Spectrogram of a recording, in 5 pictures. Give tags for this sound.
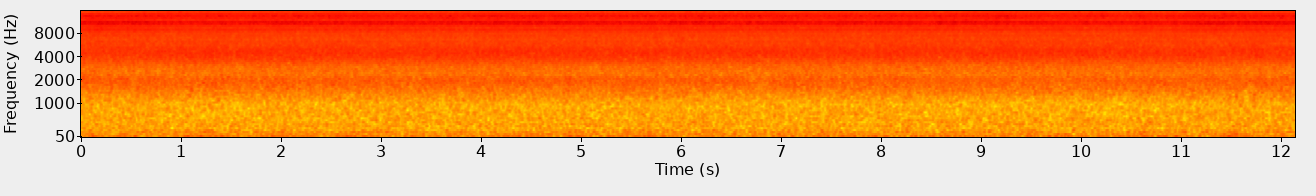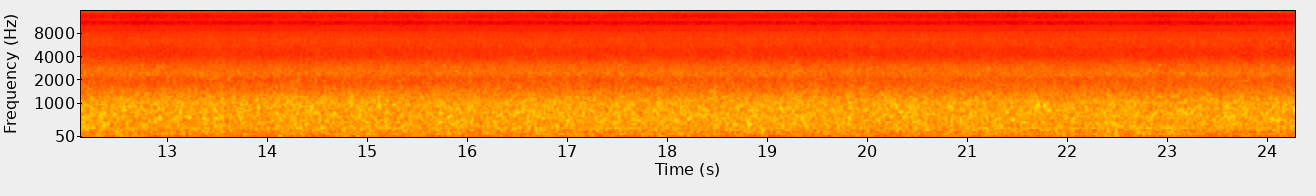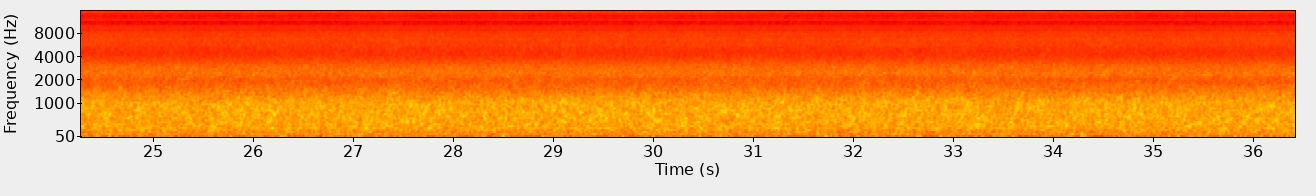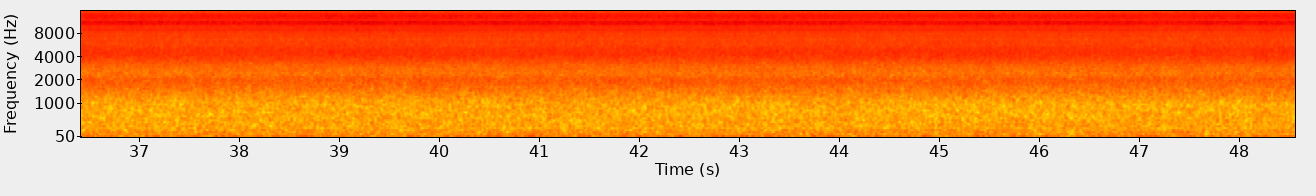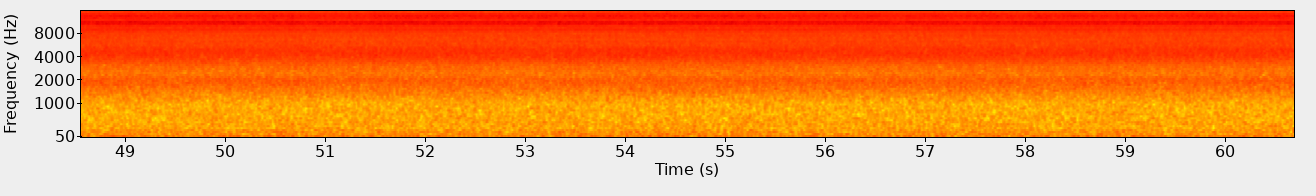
water; mena-falls; binaural; paronella-park; mena-creek; rushing; noise; field-recording; stream; river; water-fall

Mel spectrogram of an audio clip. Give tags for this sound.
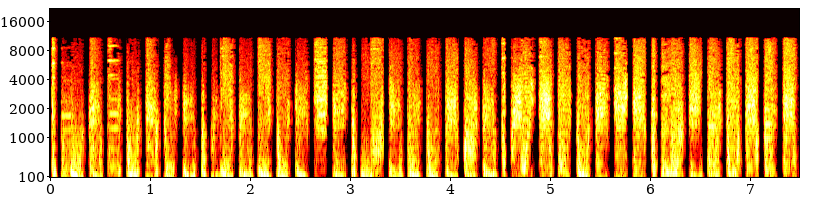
drumloops; rythms; glitch; processed; experimental; sliced; idm; extreme; drums; hardcore; electro; acid; electronica; breakbeat

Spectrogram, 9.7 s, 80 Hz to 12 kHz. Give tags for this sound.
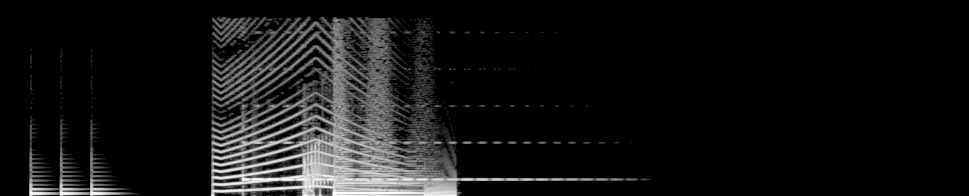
120BPM; ConstructionKit; dance; electro; electronic; loop; rhythmic; sci-fi; weird

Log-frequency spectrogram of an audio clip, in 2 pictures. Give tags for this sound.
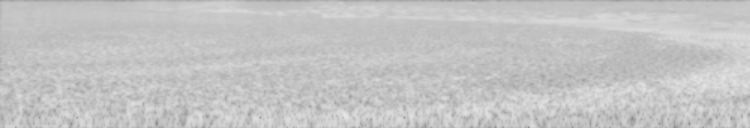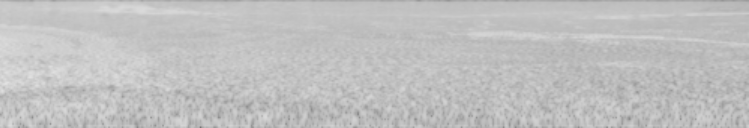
science-fiction; audiopaint; alien; machine; galaxy; space; artificial; ambience; sci-fi; background; noise; spaceship

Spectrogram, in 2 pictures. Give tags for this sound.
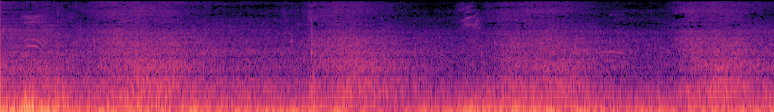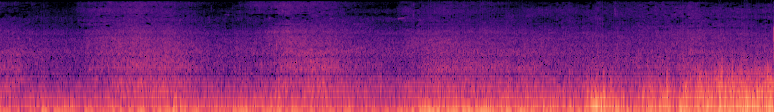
lake; water

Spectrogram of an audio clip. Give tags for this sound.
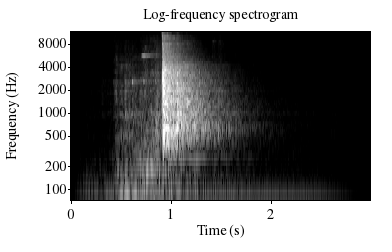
basement; chair; church; dropping; echo; falling; floor; metal; plastic; room; smack; stone; thrown

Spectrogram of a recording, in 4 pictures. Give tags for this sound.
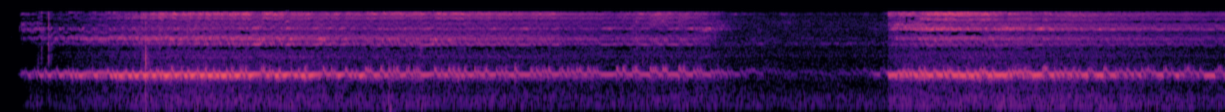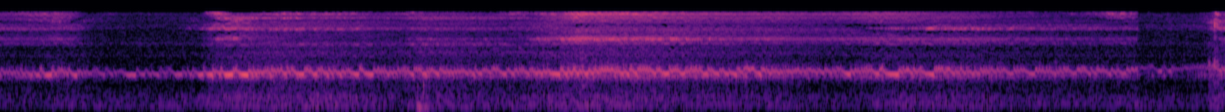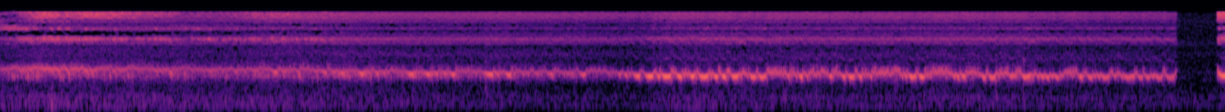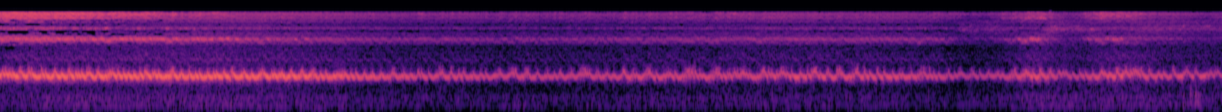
air; breathe; digital; glitch; harsh; lo-fi; natural; noise; selfmade; thermos; water

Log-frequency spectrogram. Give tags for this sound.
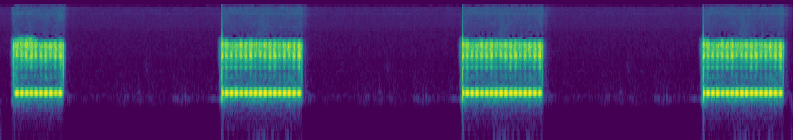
calling; call; mobile; telephone; Japan; Japanese; ring; phone; push

